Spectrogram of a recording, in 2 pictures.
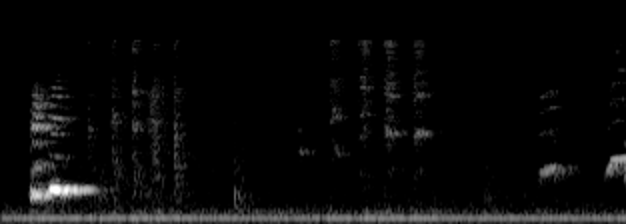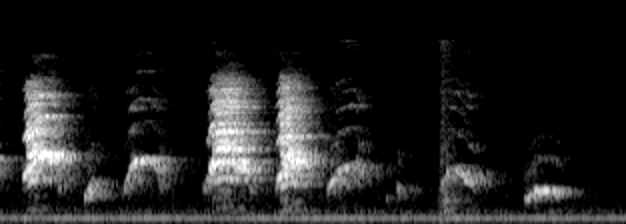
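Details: Five-week-old female German Shepherd puppy with a purple collar, from a litter by Ibon Jipo-Me out of Witch von Wendelin, giving a series of short tonal whines and louder harsh yelps in scattered bursts over a steady low hum.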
